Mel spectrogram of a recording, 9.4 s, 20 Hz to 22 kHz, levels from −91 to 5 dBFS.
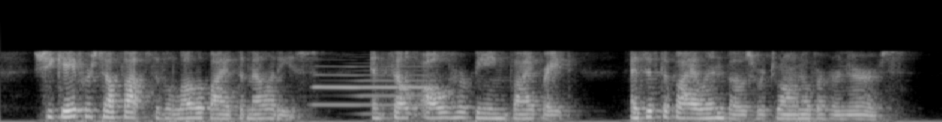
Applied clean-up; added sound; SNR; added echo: none; Wind instrument, woodwind instrument; 9 dB; reverberation time 0.5 s.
